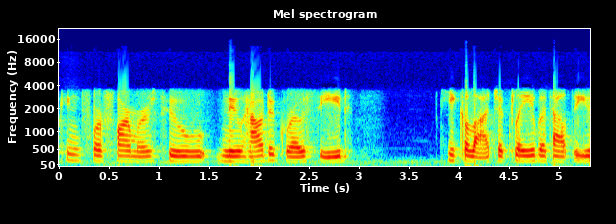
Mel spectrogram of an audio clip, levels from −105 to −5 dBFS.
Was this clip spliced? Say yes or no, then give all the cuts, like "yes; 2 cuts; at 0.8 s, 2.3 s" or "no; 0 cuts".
no; 0 cuts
